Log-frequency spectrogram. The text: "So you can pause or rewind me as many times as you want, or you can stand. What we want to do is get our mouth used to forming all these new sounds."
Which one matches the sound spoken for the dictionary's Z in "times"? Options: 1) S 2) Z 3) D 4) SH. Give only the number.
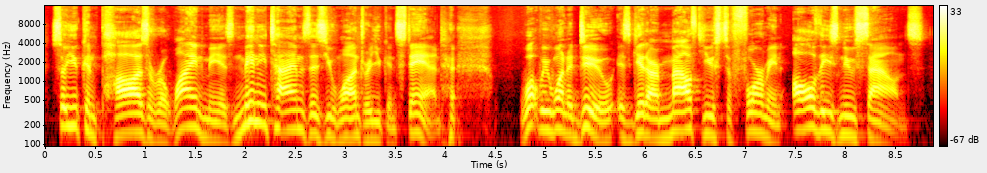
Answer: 2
